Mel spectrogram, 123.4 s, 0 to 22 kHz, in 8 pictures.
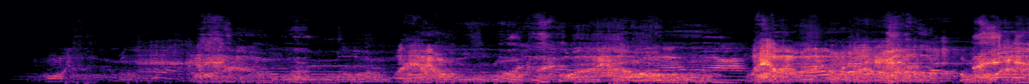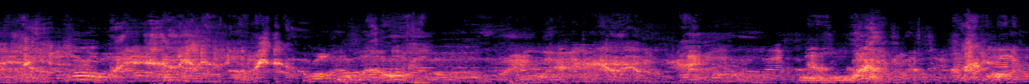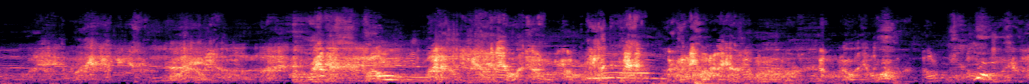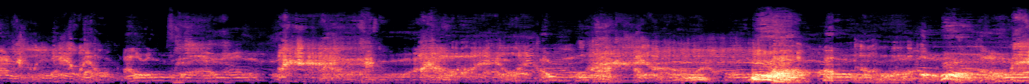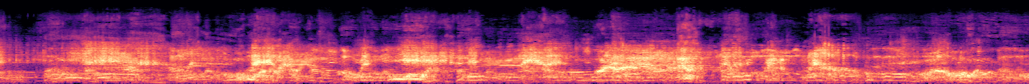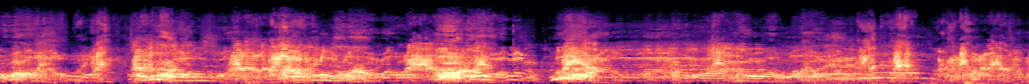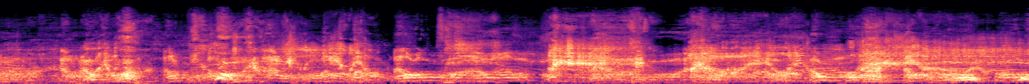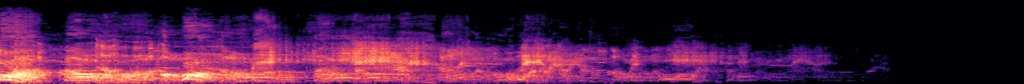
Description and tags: Zombie Group 1B
Multiple people pretending to be zombies, uneffected.
dead-season, ensemble, group, horror, monster, roar, snarl, solo, undead, voice, zombie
